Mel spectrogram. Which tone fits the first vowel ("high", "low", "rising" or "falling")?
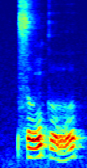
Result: rising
